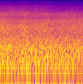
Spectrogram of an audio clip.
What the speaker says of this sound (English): try and get those waves crashing across the rock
